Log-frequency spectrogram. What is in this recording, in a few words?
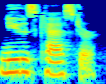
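"newscaster", English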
